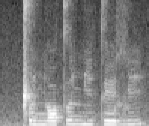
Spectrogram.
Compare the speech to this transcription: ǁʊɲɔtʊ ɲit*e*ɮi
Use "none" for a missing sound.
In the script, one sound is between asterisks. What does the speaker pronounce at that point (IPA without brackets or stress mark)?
e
